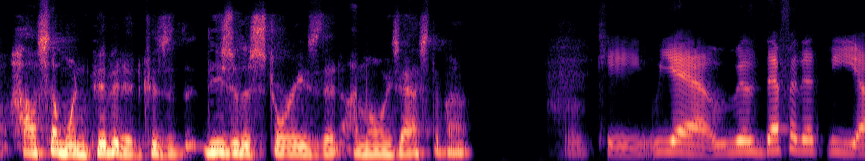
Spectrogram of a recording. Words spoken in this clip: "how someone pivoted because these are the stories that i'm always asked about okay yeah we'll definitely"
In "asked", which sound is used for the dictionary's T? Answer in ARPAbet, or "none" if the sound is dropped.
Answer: T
